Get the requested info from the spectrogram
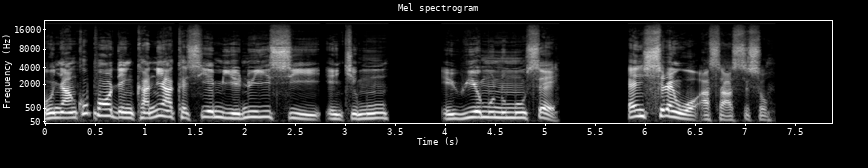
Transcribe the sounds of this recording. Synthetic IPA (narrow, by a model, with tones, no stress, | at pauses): o˨ɲã˨ŋkʰo˦pʰɔ̃˦ndɪ̃˨ŋ̩˨kʰã˨nɪ̃˦a˨kʰæ˨si˦e˦mĩ˨e˨nũ˦ji˦si˨e˨ɲ˨t͡ɕʰi˨mũ˦ | e˨ɥi˦e˦mũ˦nũ˦mũ˦sɛ˦ | ɛ˦ɲ̩˦ɕɾɛ̃˦˨n˨wɔ˨ʔa̰˨sa̰ː˨sɪ˦sʊ˦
